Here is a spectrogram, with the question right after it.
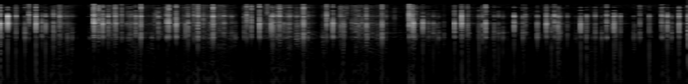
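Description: A flat, solid light-wood spatula is scratched and tapped with long nails close to the mic. The result is a dense run of quick, dry clicks and scratchy rasps, bright and crisp with almost no ring, in uneven bursts broken by brief pauses.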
